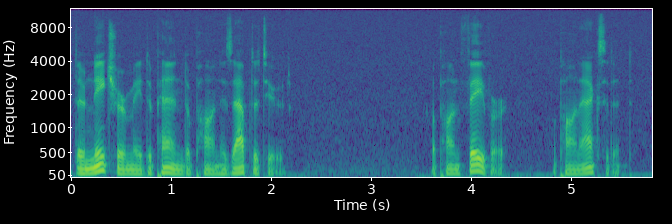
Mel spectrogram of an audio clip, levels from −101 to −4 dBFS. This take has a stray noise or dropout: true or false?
false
